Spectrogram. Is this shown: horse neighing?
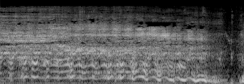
yes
